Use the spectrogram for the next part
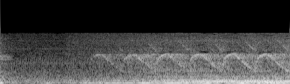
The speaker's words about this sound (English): Well, that's a modern siren. Yeah, it's a modern siren.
